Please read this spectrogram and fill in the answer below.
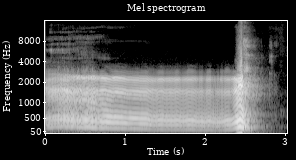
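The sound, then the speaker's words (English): A person yawns while stretching, letting out a long voiced groan that wavers slightly and sinks in pitch for about two seconds. It ends in a sudden breathy release, then falls silent. “Let's take a little break because I'm yawning and stretching, trying to come alive”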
